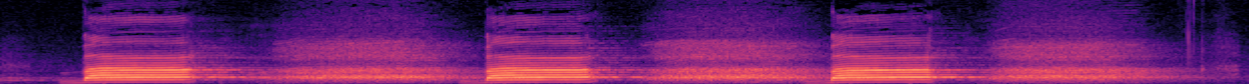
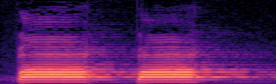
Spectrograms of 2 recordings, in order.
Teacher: बा होठों के दोनों होठों के तर हिस्से से अदा होता है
